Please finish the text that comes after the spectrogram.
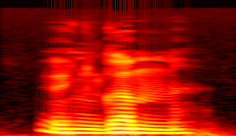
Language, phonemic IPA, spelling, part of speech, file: French, /ɡɔm/, gomme, noun / verb, Fr-gomme.ogg
- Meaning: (noun) 1. gum (adhesive on an envelope) 2. rubber: natural rubber 3. rubber: synthetic rubber 4. rubber: eraser, rubber 5. rubber: tire rubber, tyre compound, vulcanized rubber 6. gum, chewing gum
